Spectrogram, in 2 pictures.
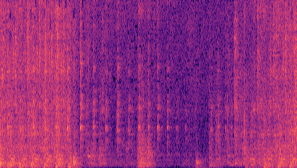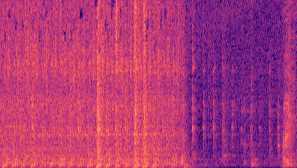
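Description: A sewing machine runs in bursts, stitching a zippered quilted pouch, with a steady mechanical whir that pauses briefly and restarts several times, close and fairly loud throughout.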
